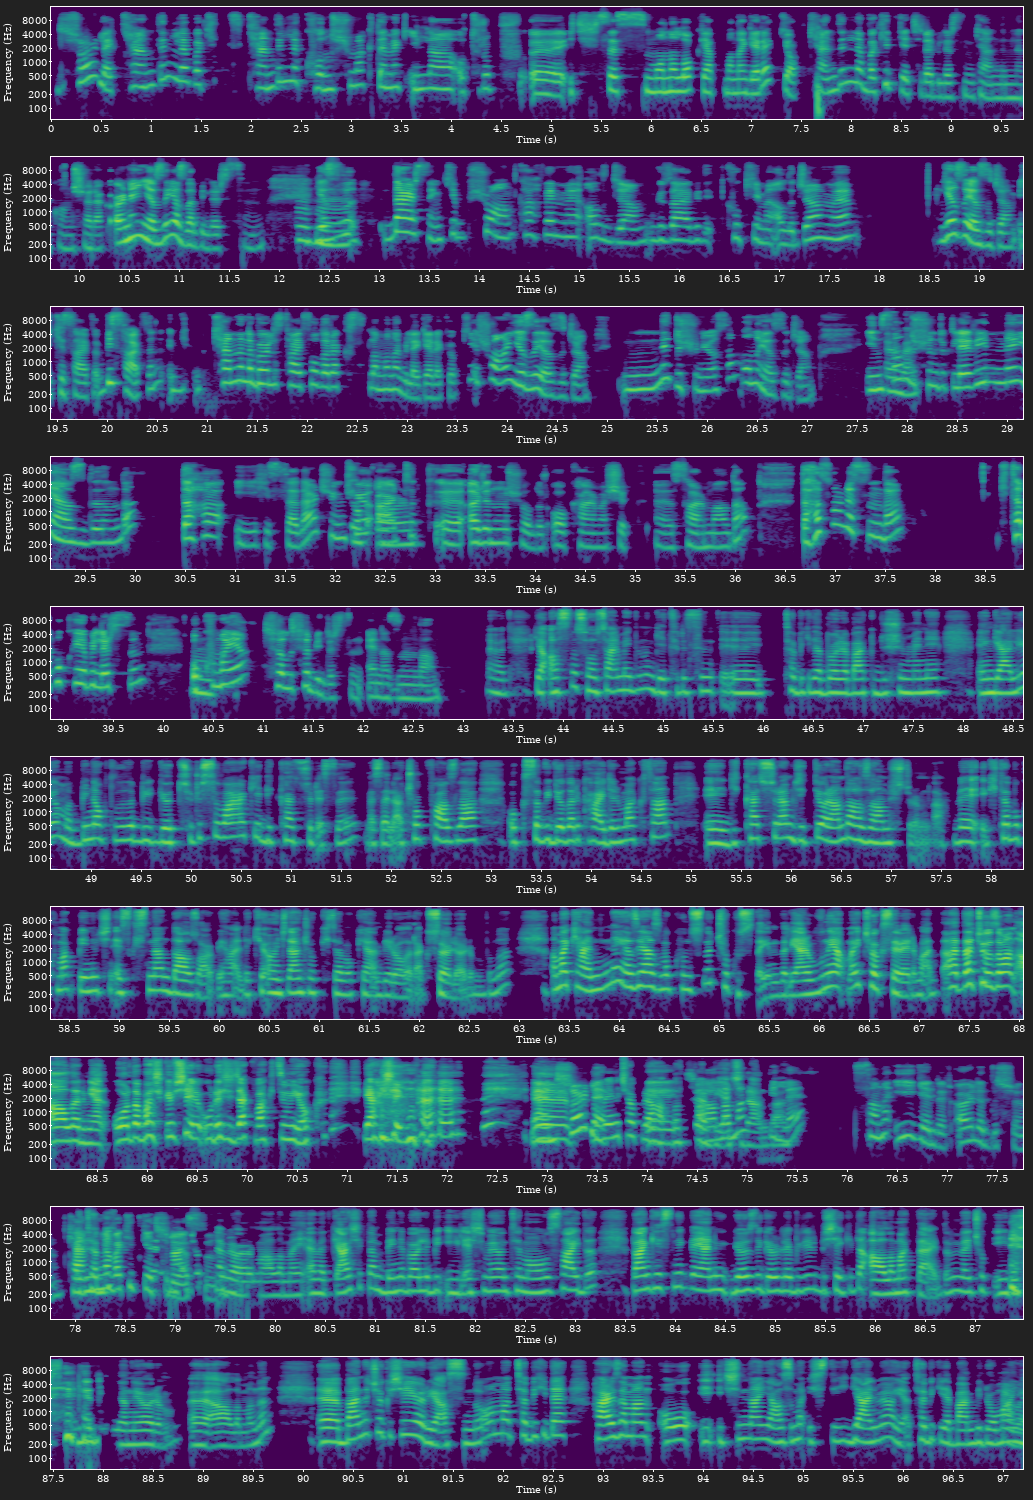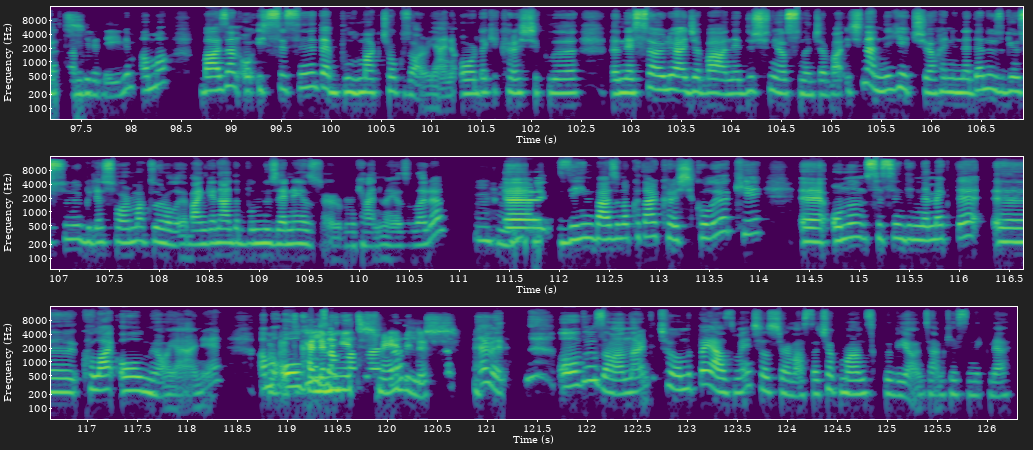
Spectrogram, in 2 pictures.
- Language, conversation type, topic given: Turkish, advice, Ekran süreni neden azaltmakta zorlanıyorsun?
- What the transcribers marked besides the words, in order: in English: "cookie'mi"; other background noise; tapping; chuckle; laughing while speaking: "gerçekten"; chuckle; unintelligible speech; chuckle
